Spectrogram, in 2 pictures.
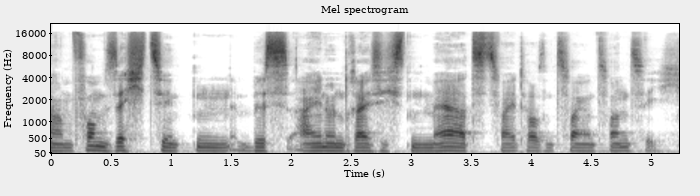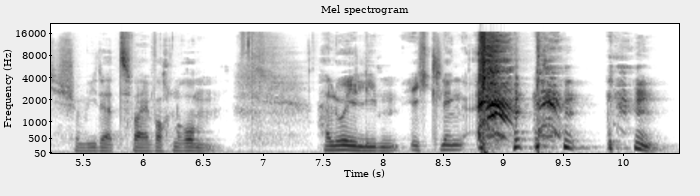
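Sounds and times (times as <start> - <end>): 
speech: 0.1 - 10.4
person recovering from a Covid infection coughing: 8.8 - 10.4.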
